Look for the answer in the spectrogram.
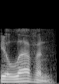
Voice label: "eleven", en-us, recite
